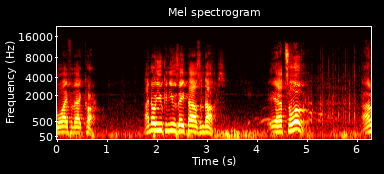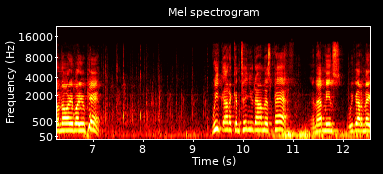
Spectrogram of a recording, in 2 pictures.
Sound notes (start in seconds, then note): 5.0 applause; 8.0 laughter; 10.1 applause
